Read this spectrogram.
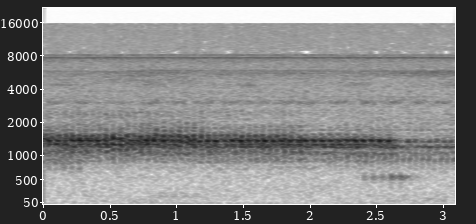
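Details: Frogs and toads calling in chorus: a steady, fast-pulsed buzzing trill throughout, with a brief lower note near the end.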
